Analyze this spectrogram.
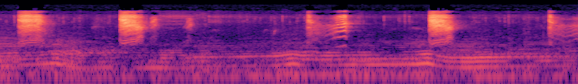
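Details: Long-tailed shrike call used for luring: loud, harsh, rasping bursts repeated at irregular intervals, with softer lower tonal murmuring between them.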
